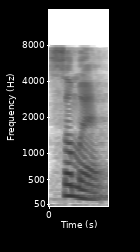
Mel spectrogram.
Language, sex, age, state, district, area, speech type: Maithili, male, 30-45, Bihar, Madhubani, rural, read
